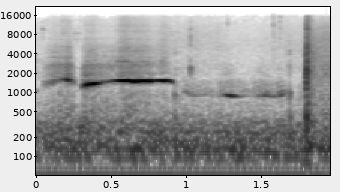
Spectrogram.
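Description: A person whistling a song tune, clear and close, one rising sustained phrase then a few lower notes, alone with no talking, ending in a short sharp click.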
